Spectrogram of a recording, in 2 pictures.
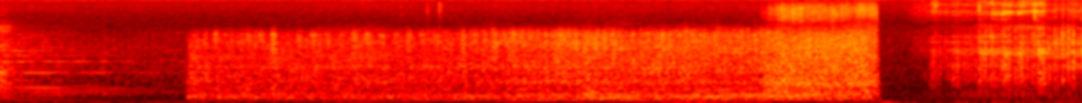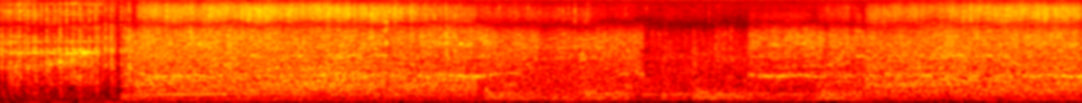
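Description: Cartoon sound effect of a car engine running hard and a tyre spinning in dirt, the car straining against a tow rope, over background music. The noise drops away briefly about four and a half seconds in, then resumes.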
